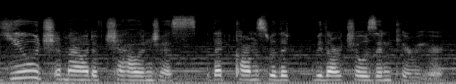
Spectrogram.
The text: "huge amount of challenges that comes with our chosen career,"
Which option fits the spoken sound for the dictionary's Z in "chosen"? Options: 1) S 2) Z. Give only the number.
2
